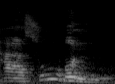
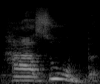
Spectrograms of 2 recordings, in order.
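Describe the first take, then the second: First: The word ends with a full -un ending. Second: The word stops short with no final vowel ending. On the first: This is the full form with every ending pronounced. "rather than hasubun" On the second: This is how people say it when stopping in speech. "they will say hasub"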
